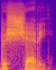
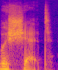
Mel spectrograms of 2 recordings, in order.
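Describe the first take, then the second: First: The name ends in an added 'ee' sound. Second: The name ends in a short 'bet' sound. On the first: The speaker calls it wrong. "I like to say Bichetti, but I know that's wrong" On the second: The speaker calls it right. "Is that right, Brooke?"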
